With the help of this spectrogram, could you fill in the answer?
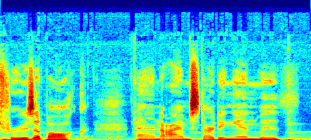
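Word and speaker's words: Fairuza Balk: played by I believe her name is pronounced fruz a balk and I'm starting in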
